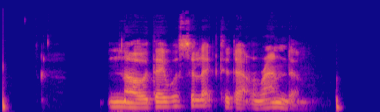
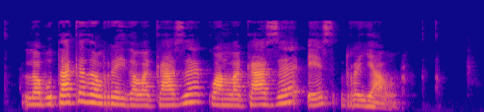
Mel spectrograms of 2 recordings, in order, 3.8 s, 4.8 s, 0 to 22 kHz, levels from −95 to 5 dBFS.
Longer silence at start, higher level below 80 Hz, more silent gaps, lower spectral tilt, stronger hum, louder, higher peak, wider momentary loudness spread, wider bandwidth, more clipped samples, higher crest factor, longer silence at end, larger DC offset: second, 0.05 s vs 0.25 s; about the same, -68 dBFS vs -72 dBFS; first, 0.17-0.35 s, 0.70-1.00 s vs none; second, -3.5 dB/octave vs -5 dB/octave; neither; second, -26 LUFS vs -23 LUFS; second, -8 dBFS vs -2 dBFS; first, 22 LU vs 11 LU; first, 13.5 kHz vs 11.5 kHz; neither; about the same, 22 dB vs 22 dB; second, 0.4 s vs 0.9 s; neither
